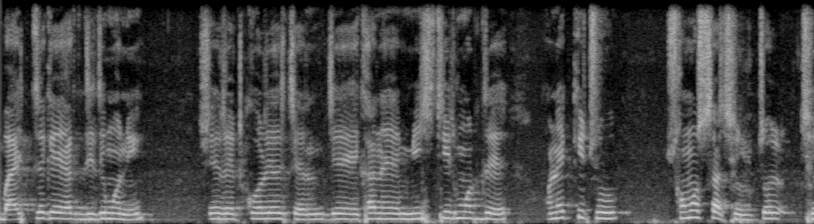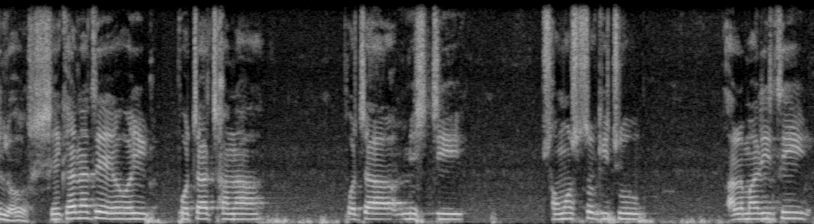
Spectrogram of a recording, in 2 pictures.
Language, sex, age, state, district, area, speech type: Bengali, male, 60+, West Bengal, Paschim Medinipur, rural, spontaneous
